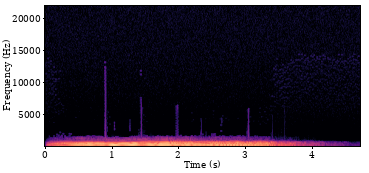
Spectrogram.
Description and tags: rnd moan5
Organic moan sound
Ambience, Atmosphere, Creepy, Horror, Outdoors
